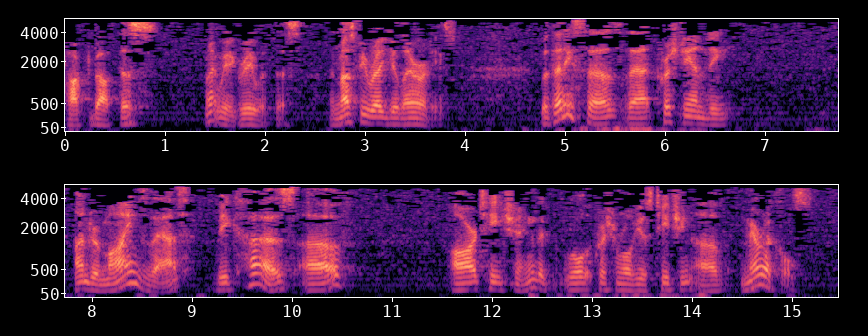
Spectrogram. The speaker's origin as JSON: {"language": "English", "region": "California", "country": "United States", "said": "I'm from California, so we like to think of things revolving around that state."}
